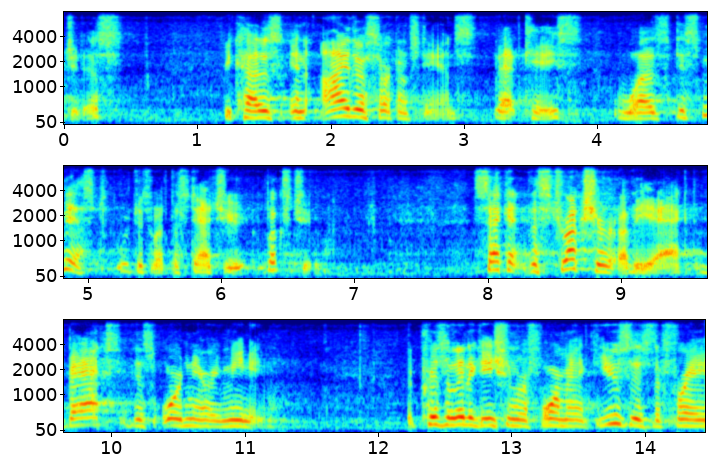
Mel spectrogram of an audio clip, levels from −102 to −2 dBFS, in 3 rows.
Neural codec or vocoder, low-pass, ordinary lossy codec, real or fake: codec, 16 kHz, 8 kbps, FreqCodec, larger model; 7.2 kHz; Opus, 24 kbps; fake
